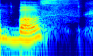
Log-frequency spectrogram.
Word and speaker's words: bus: Bus stop, un arrêt de bus. Un arrêt de bus. So for bus, we do pronounce the S at the end.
